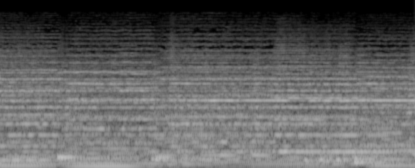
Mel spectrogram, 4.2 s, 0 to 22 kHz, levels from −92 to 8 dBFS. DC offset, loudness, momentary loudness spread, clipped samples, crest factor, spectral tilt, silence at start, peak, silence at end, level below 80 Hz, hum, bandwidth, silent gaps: under 0.1%; -20 LUFS; 2 LU; under 0.1%; 14 dB; -5 dB/octave; 0 s; -8 dBFS; 0 s; -32 dBFS; none; 14.5 kHz; none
